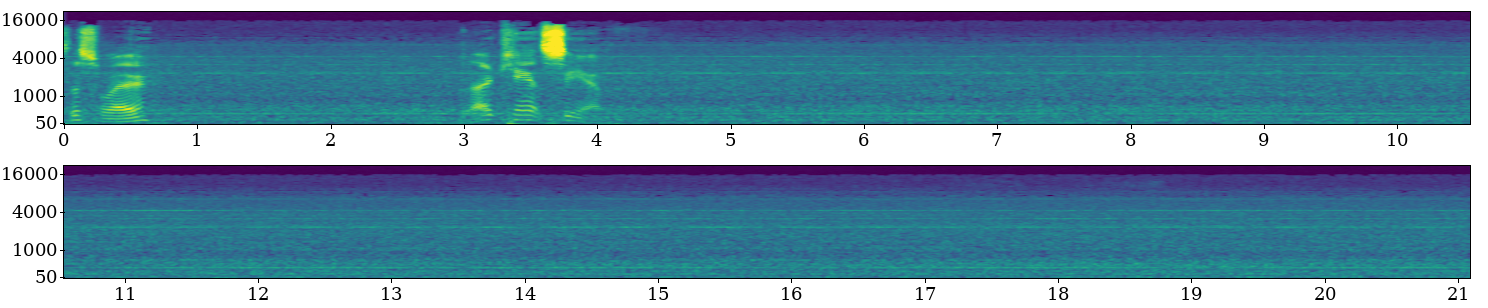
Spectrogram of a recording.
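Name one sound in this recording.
A jet engine roars and hums steadily.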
